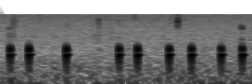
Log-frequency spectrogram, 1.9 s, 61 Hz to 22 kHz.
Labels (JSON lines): {"label": "biophony", "recorder": "SoundTrap 300"}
